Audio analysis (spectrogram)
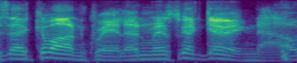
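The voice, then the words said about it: Exaggerated put-on English accent. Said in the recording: “he's doing a very English accent, which is not to say it's an accent that sounds like anyone from England, but it's a very English accent ... It's like pure English ... undistilled”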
